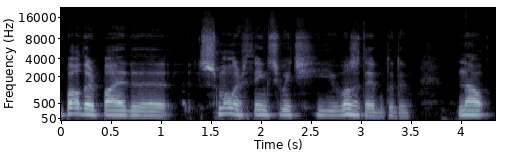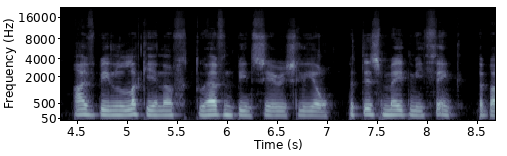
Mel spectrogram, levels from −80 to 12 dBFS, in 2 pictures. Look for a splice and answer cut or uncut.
uncut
